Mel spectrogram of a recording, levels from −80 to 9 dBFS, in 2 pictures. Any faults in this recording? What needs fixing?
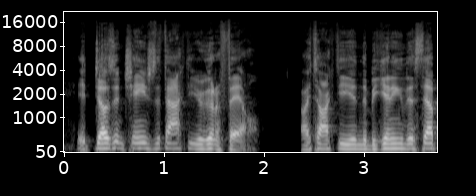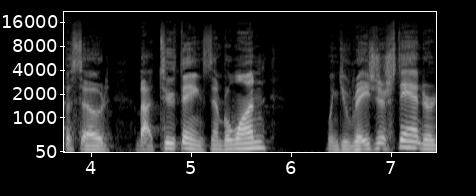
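Nothing in this recording needs fixing, so it can stay as it is.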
